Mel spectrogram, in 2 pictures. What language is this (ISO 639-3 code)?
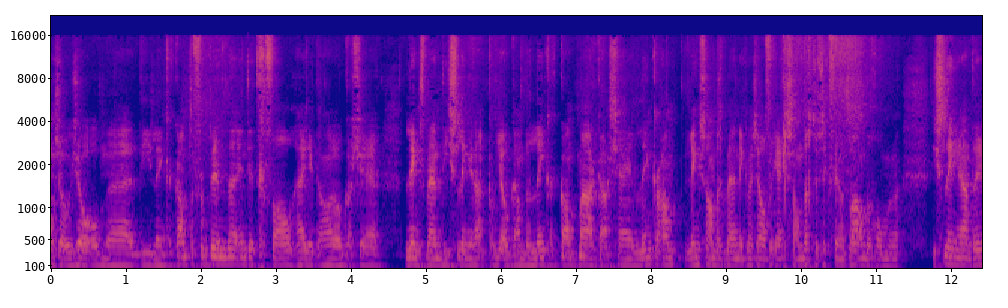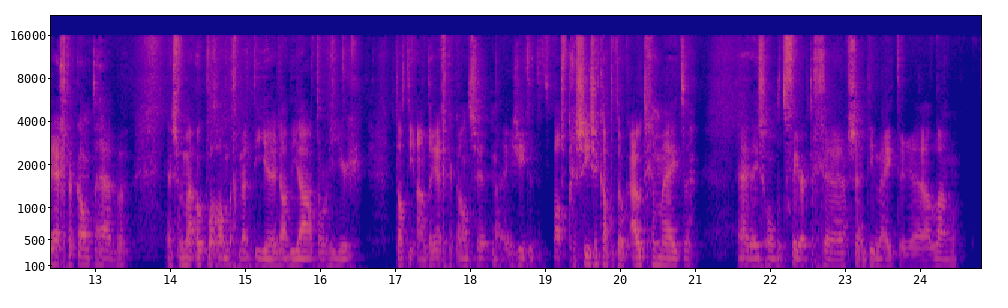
nld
